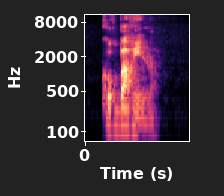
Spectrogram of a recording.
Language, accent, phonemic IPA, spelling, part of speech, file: French, France, /kuʁ.ba.ʁin/, courbarine, noun, LL-Q150 (fra)-courbarine.wav
- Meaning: an oleoresin, obtained from courbaril, used to make varnishes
